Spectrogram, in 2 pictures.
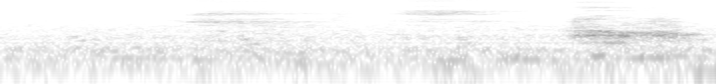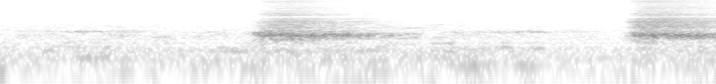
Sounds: Sigh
